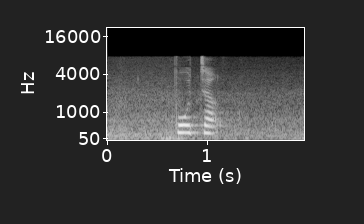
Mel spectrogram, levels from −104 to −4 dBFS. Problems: constant background noise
